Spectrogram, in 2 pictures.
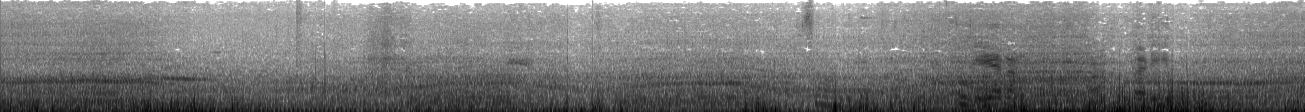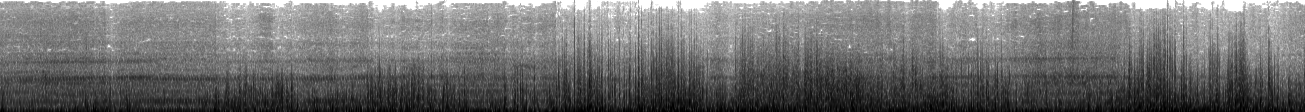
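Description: A motorcycle engine hums steadily as it rides along.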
